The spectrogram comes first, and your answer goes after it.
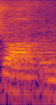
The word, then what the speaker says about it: Choffin: By the way, it's pronounced Choffin according to the people who run the trust, and I suspect they would know.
